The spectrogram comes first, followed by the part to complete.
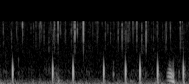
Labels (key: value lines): label: biophony, knock croak
recorder: SoundTrap 300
